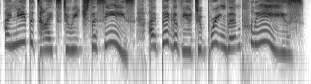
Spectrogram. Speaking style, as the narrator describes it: he called out to Moon

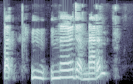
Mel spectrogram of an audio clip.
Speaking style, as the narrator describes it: Margot stuttered

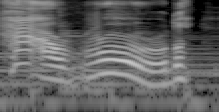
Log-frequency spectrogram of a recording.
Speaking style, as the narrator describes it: Kitty exclaimed

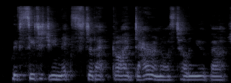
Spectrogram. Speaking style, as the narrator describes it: she whispered back

